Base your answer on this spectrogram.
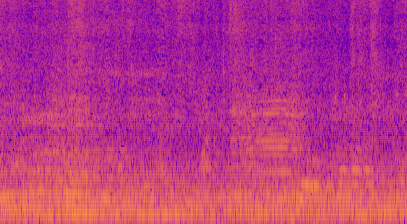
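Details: A low, muffled moo from giant Pegon cattle at a crowded Indonesian cattle market, partly buried in rumbling engine noise and background chatter, with a second brief lowing near the end.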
